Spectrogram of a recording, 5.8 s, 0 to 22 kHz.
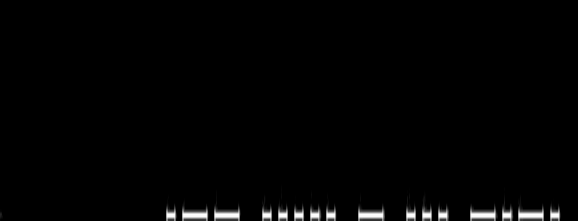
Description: Morse code, heard as a keyed tone, about 18 wpm, 700 Hz. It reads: W5TSC
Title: Speed Racing - USA 1x3 Call Signs 15wpm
